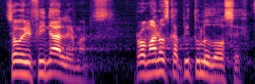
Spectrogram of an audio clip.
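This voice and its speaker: A male pastor preaches in a fairly high voice. He is emphatic, acting out quarrels in a raised voice, then dropping to quiet asides. The sound carries a long reverb from the church hall. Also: fairly quick. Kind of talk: sermon.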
